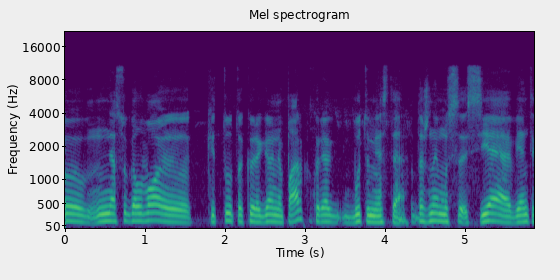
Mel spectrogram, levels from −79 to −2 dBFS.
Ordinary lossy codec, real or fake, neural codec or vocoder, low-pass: AAC, 64 kbps; real; none; 10.8 kHz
